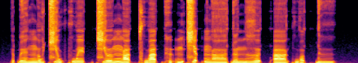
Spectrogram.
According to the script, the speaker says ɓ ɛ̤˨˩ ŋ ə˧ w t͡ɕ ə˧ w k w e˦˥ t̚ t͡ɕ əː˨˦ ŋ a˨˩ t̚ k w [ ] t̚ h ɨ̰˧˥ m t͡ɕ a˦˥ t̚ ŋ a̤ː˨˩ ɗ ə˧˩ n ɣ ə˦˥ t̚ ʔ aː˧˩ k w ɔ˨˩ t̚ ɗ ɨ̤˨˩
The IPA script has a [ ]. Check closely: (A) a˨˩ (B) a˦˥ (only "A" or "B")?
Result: B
